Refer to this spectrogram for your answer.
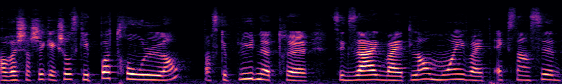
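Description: A woman with a Quebec accent, fairly high pitch, fairly even intonation and a fairly quick pace. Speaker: sewing instructor. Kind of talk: tutorial. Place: workshop. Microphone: lapel.

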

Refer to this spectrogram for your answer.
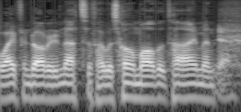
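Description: The voice belongs to a man. It sits very deep and low in pitch. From Central Florida (Winter Park); Central Florida. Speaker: real estate developer. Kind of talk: interview. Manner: halting. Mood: relaxed, friendly. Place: office. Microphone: lapel.

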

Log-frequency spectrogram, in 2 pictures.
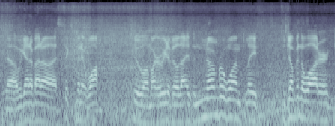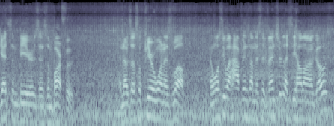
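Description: A man speaks at a fairly quick pace in a dry sound with no echo. Noticeable background noise is present. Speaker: travel vlogger. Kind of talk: casual vlog chat. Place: street. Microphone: lapel.

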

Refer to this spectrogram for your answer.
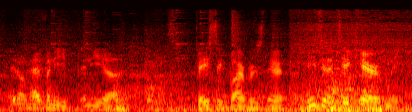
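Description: Background music beneath a man's fairly quick speech. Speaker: travel vlogger. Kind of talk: casual vlog chat. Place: market. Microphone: phone near.

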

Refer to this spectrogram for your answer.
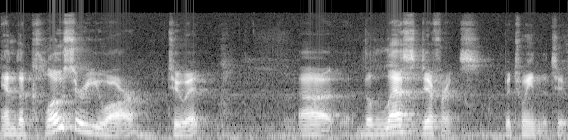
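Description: With long, frequent pauses, a man of medium pitch speaks fairly slowly with lively intonation amid audible room echo. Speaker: university lecturer. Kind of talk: lecture. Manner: many fillers and false starts.

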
